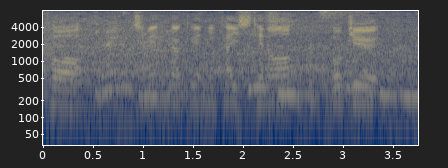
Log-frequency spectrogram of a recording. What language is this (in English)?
Japanese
